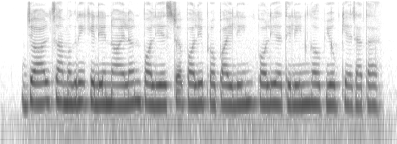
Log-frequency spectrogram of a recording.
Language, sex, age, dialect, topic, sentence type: Hindi, female, 56-60, Hindustani Malvi Khadi Boli, agriculture, statement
